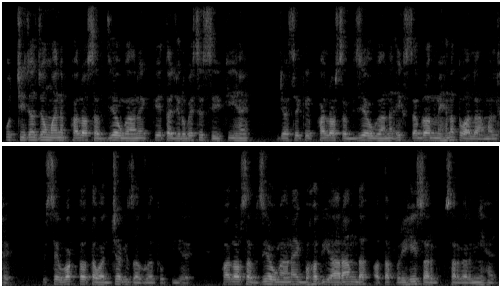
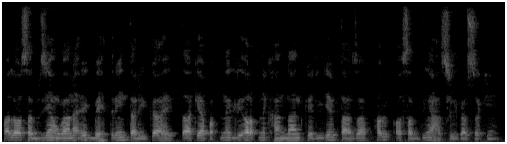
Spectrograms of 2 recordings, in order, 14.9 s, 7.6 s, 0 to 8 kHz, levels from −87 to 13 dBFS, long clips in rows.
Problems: none marked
